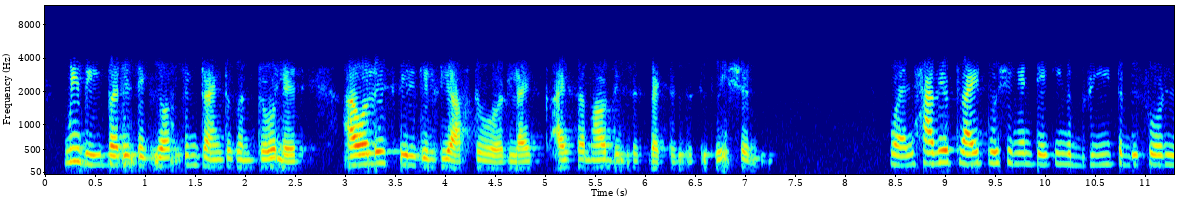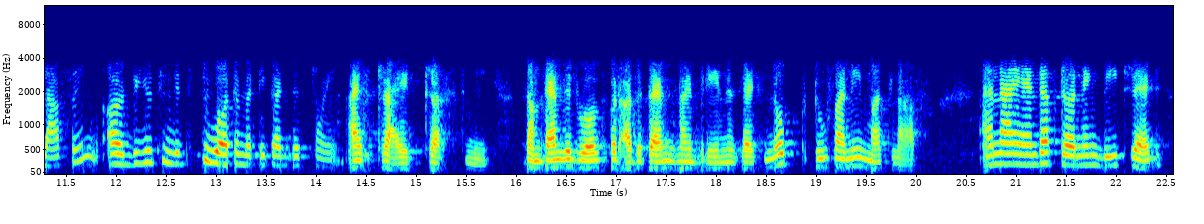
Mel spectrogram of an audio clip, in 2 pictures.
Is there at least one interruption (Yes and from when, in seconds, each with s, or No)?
No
